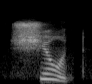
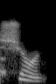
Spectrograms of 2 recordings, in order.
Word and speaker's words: schön: So thank you so much is Danke schön.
